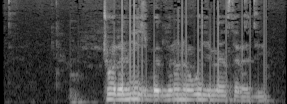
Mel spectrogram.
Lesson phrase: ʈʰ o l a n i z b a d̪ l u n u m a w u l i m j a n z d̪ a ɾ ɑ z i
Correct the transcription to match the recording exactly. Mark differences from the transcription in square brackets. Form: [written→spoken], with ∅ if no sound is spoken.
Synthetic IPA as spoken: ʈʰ o l a n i z b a d̪ l u n u [m→n] a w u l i m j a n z [d̪→t̪] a ɾ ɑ z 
